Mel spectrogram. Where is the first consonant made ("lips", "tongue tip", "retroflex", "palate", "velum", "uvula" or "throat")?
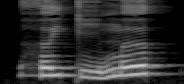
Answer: throat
